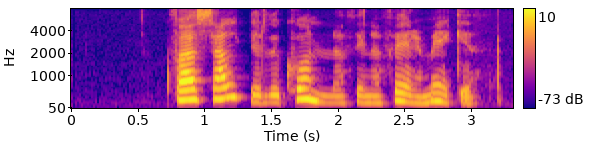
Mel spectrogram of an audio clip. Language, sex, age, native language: Icelandic, female, 11, Icelandic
